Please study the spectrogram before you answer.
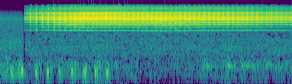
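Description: A cicada starts up abruptly into a loud, high, shrill buzz that pulses a few times a second.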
